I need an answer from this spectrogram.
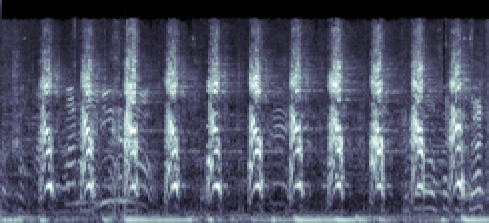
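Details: Pit Bull and Patterdale Terrier dogs playing together on a relaxed day; a run of short, harmonic whines and yips repeated roughly every half second, over a low rumbling background.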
